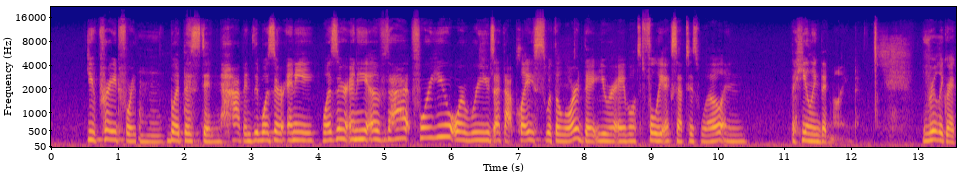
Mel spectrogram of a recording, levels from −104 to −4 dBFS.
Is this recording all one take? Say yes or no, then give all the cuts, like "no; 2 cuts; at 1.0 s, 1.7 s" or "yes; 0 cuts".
no; 5 cuts; at 1.3 s, 4.0 s, 6.6 s, 8.9 s, 11.6 s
